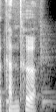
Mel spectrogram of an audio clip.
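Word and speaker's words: Cần Thơ: 秦居越南話發音近似肯特，位於越南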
